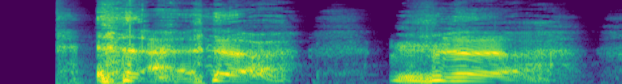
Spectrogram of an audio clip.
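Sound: throat clearing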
